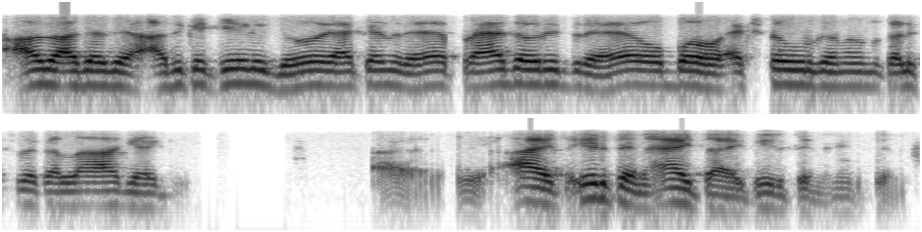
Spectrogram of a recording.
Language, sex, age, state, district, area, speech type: Kannada, male, 60+, Karnataka, Dakshina Kannada, rural, conversation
